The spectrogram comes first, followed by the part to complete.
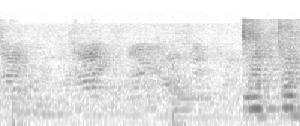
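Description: Faint crowd chatter with children's voices in a room, then live band music starts abruptly near the end.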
